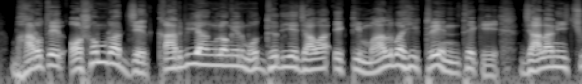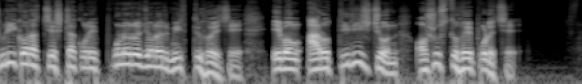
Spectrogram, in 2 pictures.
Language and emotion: Bengali, neutral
